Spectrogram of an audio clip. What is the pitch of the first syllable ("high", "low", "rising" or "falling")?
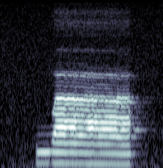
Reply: low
